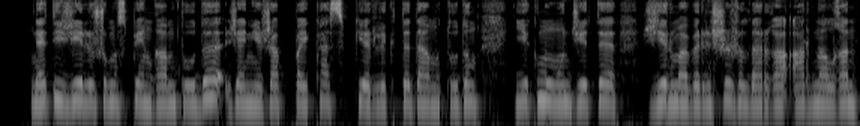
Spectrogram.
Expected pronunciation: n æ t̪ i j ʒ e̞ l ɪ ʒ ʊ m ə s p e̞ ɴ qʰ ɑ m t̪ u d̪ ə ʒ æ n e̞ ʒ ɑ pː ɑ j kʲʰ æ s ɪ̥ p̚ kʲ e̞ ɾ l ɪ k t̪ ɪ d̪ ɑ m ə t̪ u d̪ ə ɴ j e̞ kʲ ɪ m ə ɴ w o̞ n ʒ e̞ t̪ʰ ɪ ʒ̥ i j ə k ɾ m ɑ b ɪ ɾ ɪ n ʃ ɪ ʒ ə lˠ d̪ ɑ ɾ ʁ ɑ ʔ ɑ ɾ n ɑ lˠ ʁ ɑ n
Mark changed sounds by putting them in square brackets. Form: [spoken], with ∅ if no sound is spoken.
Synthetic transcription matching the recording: n æ t̪ i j ʒ e̞ l ɪ ʒ ʊ m ə s p e̞ ɴ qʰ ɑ m t̪ u d̪ ə ʒ æ n e̞ ʒ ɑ pː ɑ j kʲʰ æ s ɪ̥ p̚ kʲ e̞ ɾ l ɪ k t̪ ɪ d̪ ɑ m ə t̪ u d̪ ə ɴ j e̞ kʲ ɪ m ə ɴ w o̞ n ʒ e̞ [t̪] ɪ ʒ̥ i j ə [∅] ɾ m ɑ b ɪ ɾ ɪ n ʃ ɪ ʒ ə lˠ d̪ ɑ ɾ ʁ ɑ ʔ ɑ ɾ n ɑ lˠ ʁ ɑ n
